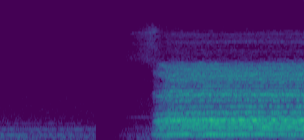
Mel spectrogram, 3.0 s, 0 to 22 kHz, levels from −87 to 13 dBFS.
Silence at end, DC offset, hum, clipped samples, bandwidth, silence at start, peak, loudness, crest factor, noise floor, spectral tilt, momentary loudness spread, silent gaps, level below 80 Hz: 0 s; under 0.1%; none; under 0.1%; 10 kHz; 1.5 s; -16 dBFS; -30 LUFS; 16 dB; -71 dBFS; -6 dB/octave; 10 LU; none; -68 dBFS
